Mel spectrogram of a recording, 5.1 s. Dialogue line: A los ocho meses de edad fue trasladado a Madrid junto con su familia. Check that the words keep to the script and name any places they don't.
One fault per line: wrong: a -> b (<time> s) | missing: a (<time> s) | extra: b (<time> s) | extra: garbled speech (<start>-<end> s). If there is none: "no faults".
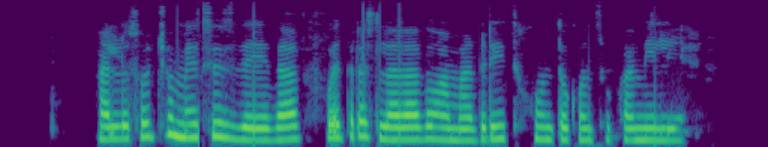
no faults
